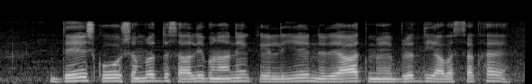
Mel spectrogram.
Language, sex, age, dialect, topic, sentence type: Hindi, male, 25-30, Awadhi Bundeli, banking, statement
